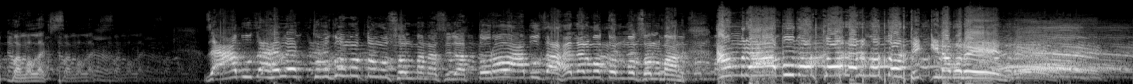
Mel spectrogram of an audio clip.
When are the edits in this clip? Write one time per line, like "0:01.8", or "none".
none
